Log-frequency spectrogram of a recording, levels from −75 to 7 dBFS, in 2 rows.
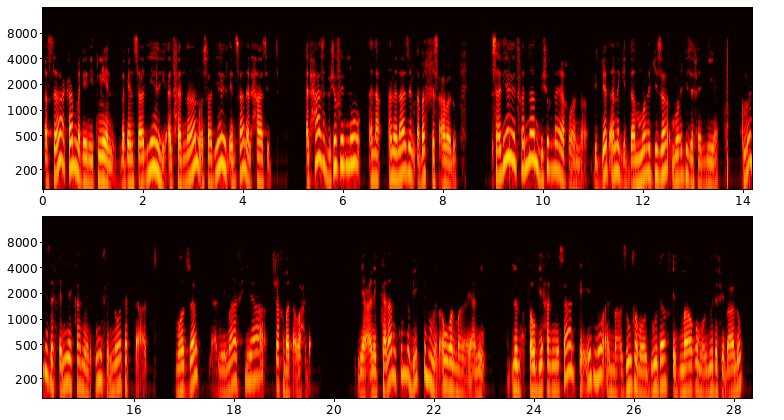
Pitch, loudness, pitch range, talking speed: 160 Hz, -27 LUFS, 135-195 Hz, 135 wpm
